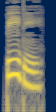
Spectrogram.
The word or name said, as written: beattie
